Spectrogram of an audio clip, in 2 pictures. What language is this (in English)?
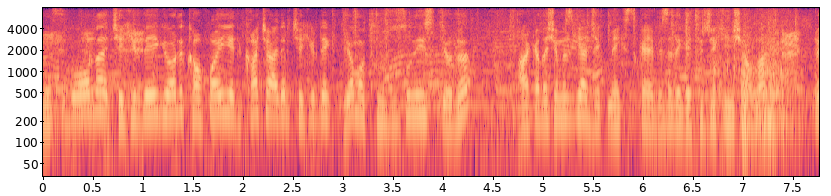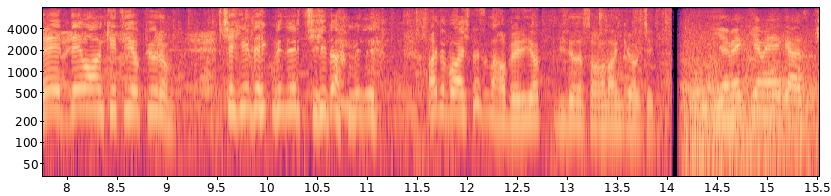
Turkish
